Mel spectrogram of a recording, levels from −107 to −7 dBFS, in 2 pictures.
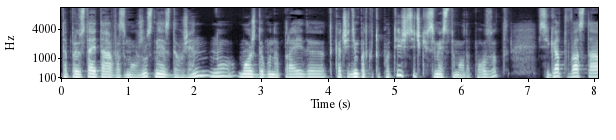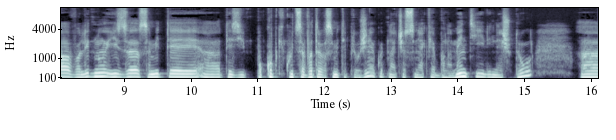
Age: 30-49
